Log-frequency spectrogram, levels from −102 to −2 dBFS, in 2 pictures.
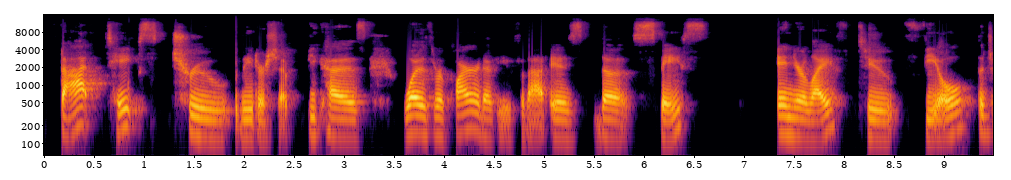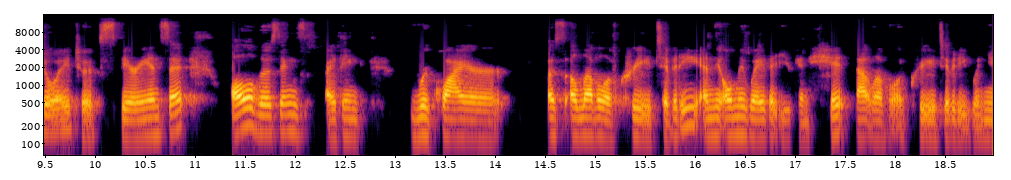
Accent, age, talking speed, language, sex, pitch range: American, 20-39, 160 wpm, English, female, 125-155 Hz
